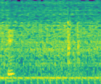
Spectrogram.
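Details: Suzuki Skydrive scooter after fitting a Mio regulator-rectifier (kiprok), battery bolt disconnected; even, quick idle pulses stay steady with no stumble or dropout; normal idle running on the charging system alone.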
